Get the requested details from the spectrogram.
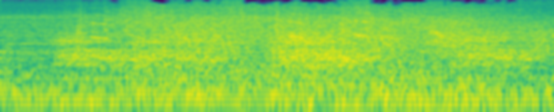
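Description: A small explosion bursts with a bang.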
